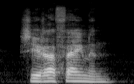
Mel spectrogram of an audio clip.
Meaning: plural of serafijn
- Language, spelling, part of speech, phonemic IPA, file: Dutch, serafijnen, noun, /seraˈfɛinə(n)/, Nl-serafijnen.ogg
